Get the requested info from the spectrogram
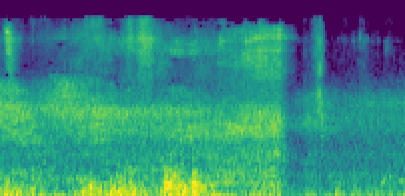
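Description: Wet city-street ambience: a steady hiss of traffic on the wet road over a low rumble, dropping a little in level about three seconds in.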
